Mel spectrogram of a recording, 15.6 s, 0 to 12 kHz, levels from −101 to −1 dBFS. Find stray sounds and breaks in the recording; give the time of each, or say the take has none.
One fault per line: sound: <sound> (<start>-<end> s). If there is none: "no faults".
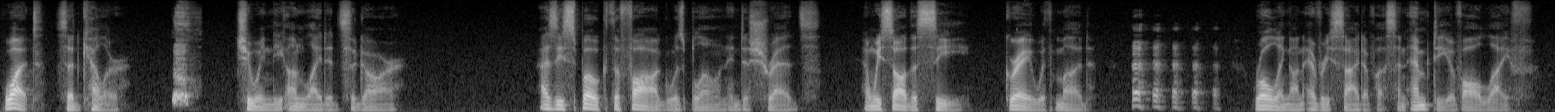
sound: bark (1.7-2.0 s)
sound: laugh (11.3-12.2 s)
